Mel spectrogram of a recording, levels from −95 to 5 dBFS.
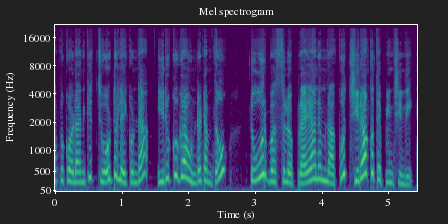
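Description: No technical faults can be heard at any point in the recording.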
